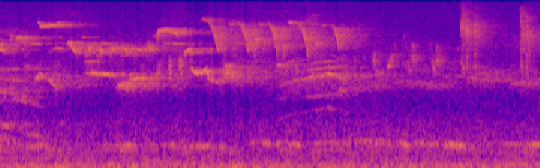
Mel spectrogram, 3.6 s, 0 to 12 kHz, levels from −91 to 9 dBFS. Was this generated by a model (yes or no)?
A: no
